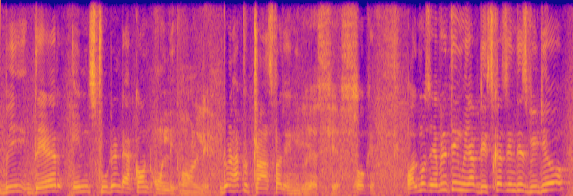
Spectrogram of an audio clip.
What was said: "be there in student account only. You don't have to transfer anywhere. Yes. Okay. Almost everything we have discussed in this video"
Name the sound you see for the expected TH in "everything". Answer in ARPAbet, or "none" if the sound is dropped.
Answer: T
